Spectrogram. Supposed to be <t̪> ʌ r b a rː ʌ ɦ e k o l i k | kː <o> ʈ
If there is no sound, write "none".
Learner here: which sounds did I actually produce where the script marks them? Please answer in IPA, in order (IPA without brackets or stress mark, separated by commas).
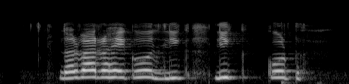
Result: d̪, o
